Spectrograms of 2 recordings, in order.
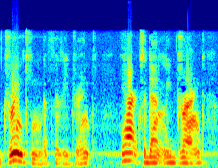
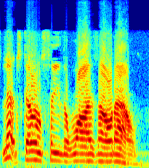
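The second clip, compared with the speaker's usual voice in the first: yellow voice; 3 semitones higher, 6 dB louder than usual. A narrator's reading. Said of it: "his voice was so yellow".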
